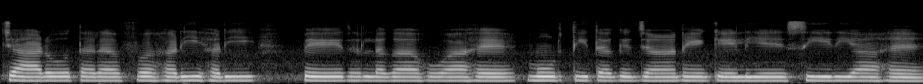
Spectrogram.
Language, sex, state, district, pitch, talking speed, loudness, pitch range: Hindi, female, Uttar Pradesh, Gorakhpur, 180 Hz, 90 wpm, -18 LUFS, 175-180 Hz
